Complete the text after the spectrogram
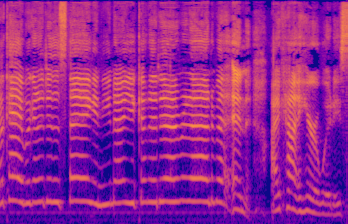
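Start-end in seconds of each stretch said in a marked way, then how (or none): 0.0-2.9 high, fast shouted instructor pep talk; instructor yelling. Retold or imitated. Skydiving instructor urging the scared jumper, high fast shout. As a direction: imitate the tandem instructor geeing you up over the wind. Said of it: "and he's like".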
